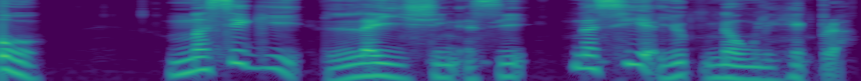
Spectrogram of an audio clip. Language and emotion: Manipuri, surprised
